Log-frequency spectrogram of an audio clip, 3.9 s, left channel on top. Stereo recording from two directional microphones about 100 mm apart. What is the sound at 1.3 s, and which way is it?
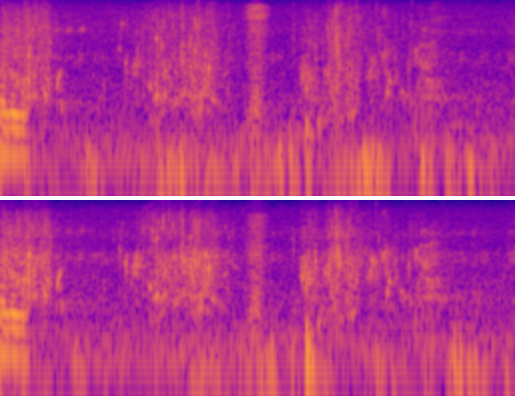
Boat, centre (ahead or behind).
